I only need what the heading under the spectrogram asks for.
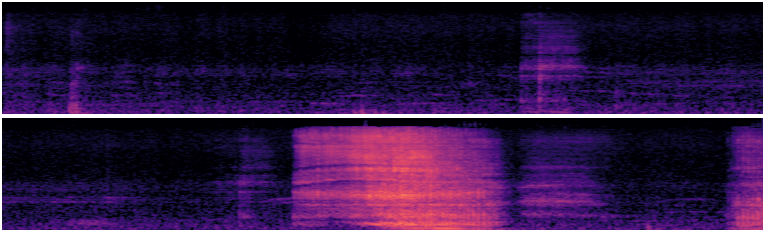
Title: Snoring ugly Grand Pop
